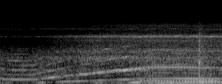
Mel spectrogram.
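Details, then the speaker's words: DIY ebike with a common cheap controller (ESC), battery connected and the two green self-learning wires joined: at power-on the controller self-learns hall sensor/phase wire matching, and the hub motor spins up with a smooth, steadily rising whine, no stutter or cogging; normal running. "It self-learned how to turn the motors."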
